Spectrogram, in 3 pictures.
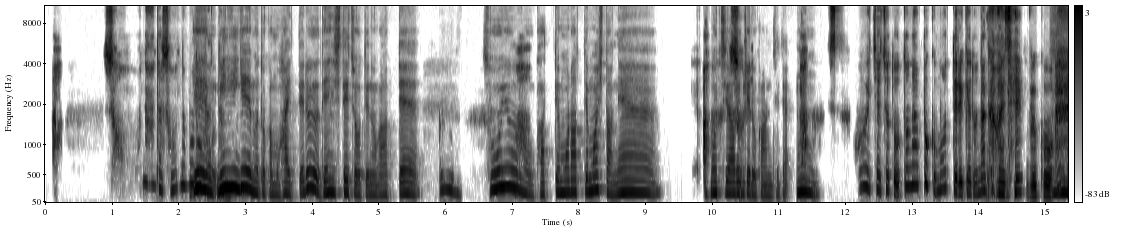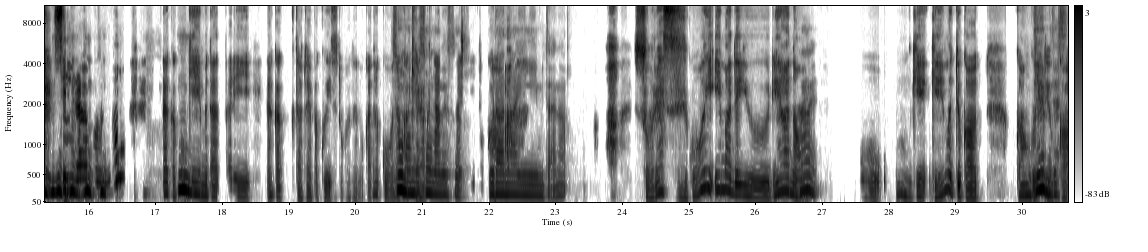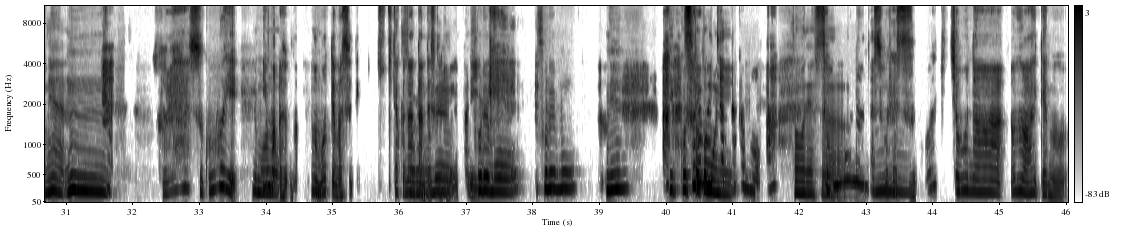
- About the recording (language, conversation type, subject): Japanese, podcast, 子どもの頃に好きだったアニメについて、教えていただけますか？
- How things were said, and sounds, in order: laughing while speaking: "中は全部こう"; other background noise; laugh; tapping; sad: "それもね、それも、それも、ね"; laugh; unintelligible speech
